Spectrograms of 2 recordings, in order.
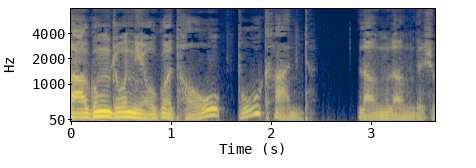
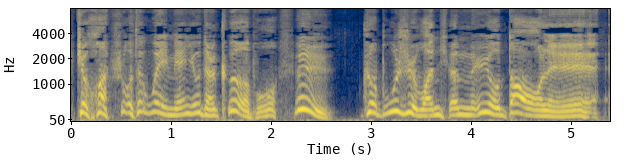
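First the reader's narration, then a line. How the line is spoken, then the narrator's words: Laughing loudly. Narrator (Chinese): 胡铁花大笑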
